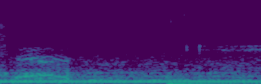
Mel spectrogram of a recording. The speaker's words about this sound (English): Meow. Yeah, Zora's chastising me over that.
